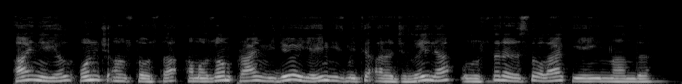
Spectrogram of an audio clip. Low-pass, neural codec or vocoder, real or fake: 9.9 kHz; none; real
